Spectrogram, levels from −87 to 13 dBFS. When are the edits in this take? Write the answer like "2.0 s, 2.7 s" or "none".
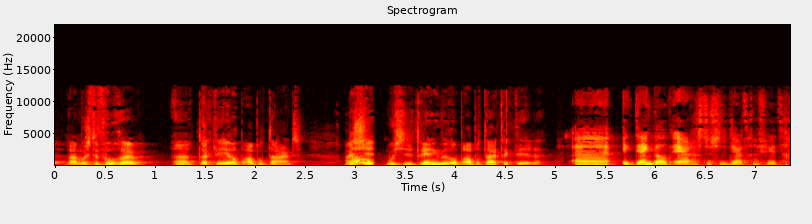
3.2 s, 5.0 s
